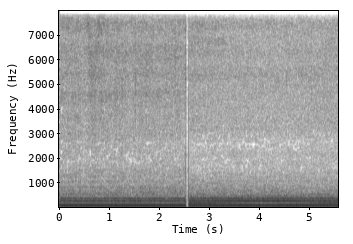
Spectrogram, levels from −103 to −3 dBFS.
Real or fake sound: real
